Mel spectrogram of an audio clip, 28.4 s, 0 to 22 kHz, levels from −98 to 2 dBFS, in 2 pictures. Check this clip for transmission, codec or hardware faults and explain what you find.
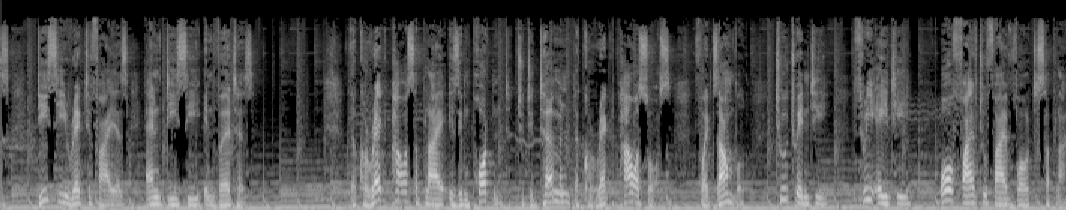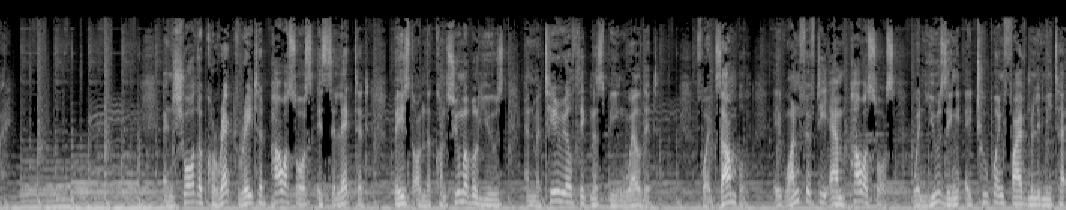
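Nothing stood out on listening to this clip.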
